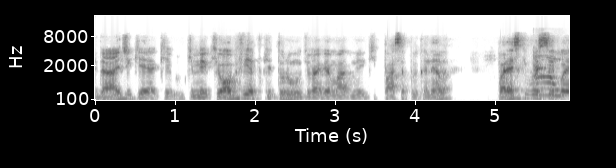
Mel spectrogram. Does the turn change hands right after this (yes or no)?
no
